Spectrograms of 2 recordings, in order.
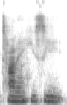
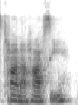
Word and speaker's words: Ta-Nehisi: world and me by tanejisi coates um sorry i mispronounced it it's tana hassi i keep getting that wrong uh so tanahasi codes between the world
